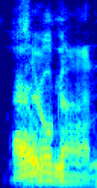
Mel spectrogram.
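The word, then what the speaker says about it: Ciryl Gane: How do you pronounce? It's Cyril. Cyril right? Gahn. Cyril. Cyril Gahn.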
